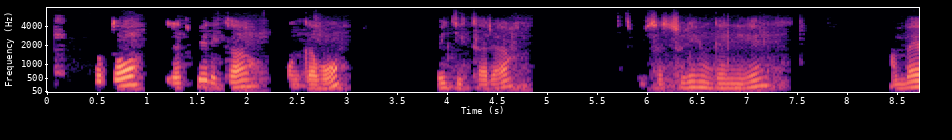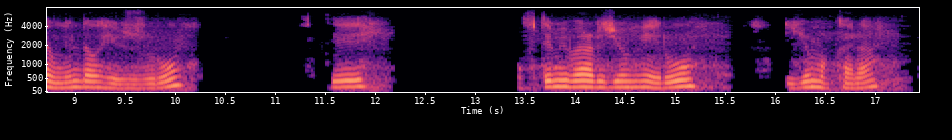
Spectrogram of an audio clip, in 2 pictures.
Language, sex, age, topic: Kinyarwanda, female, 18-24, government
